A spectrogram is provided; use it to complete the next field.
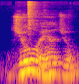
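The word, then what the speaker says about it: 情: 이 뜻정자는요. 음독이 조예요. 조라고 읽어주시면 되겠습니다.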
